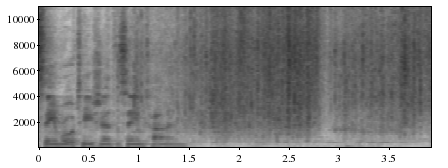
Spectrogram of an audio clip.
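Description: A foil pack crinkles as it is torn open.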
